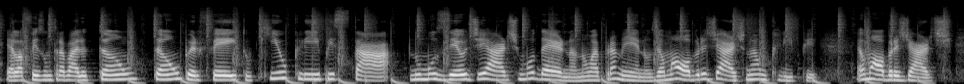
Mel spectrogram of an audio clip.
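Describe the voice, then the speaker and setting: A woman's voice: mid-range voice, normal speed, soft background music. A Brazilian woman co-hosting a fan podcast, chatting casually in an effusive, colloquial way. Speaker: podcast co-host.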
